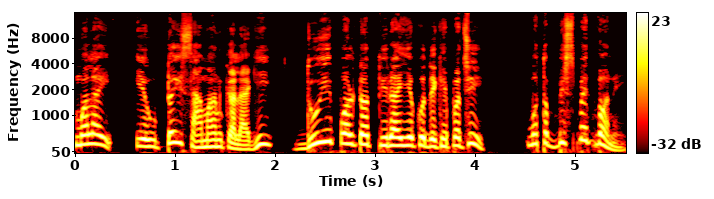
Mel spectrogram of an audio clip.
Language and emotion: Nepali, surprised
